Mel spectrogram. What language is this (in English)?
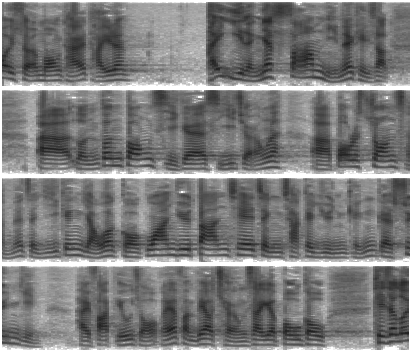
Cantonese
